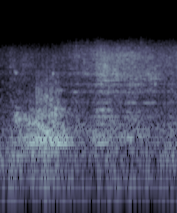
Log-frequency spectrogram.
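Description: A toilet flushing: a faint, swirling rush of water that swells in the first second and then continues at a softer, steady level.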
